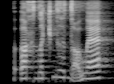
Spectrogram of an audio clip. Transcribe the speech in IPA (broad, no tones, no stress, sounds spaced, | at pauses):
ʔ ʌː x dˤ ʊ t͡ʃ dʱ ə d ɑ̰ w æ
